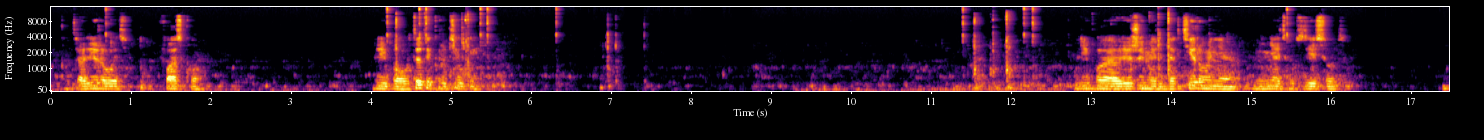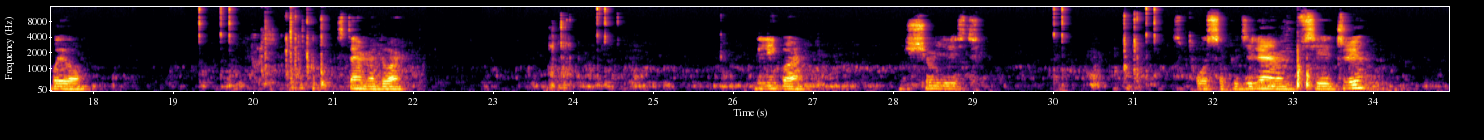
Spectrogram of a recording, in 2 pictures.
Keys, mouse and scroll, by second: 0.6-3.6 drag, 4.5 click, 4.9 ctrl+Tab, 6.2-9.2 drag, 11.7 ctrl+Tab, 13.5 2, 13.7 a, 15.3-18.3 drag, 19.5-22.5 drag, 23.7 ctrl+Tab, 29.9 click, 30.8 ctrl+Tab.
